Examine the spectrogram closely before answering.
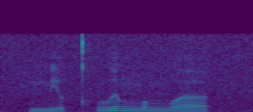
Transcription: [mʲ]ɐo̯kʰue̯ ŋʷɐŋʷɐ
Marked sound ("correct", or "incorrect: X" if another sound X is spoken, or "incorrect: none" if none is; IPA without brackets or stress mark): correct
